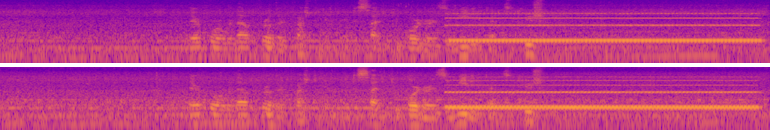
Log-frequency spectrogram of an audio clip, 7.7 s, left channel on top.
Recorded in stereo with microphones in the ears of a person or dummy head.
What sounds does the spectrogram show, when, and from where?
1.9 s a man speaking: 35° right (ahead or behind), 1.6 m; by 5.5 s 45° right (ahead or behind), 0.7 m
4.5 s a ringtone: 70° right (ahead or behind), 2 m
